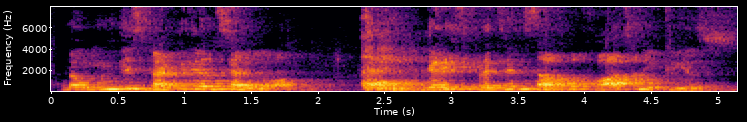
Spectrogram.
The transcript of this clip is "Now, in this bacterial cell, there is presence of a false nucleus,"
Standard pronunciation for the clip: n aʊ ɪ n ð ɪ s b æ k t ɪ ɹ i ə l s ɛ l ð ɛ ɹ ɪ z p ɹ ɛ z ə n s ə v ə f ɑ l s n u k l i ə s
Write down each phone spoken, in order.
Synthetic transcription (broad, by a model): n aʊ ɪ n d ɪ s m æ t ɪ ɹ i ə l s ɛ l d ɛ ɹ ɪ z p ɹ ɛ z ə n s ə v ə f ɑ s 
